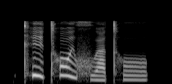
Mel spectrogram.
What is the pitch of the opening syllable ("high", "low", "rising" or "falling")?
falling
